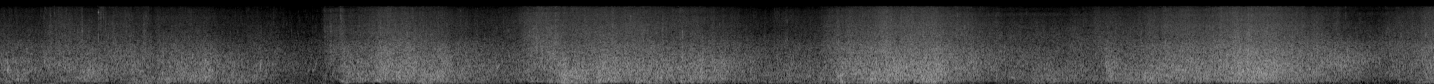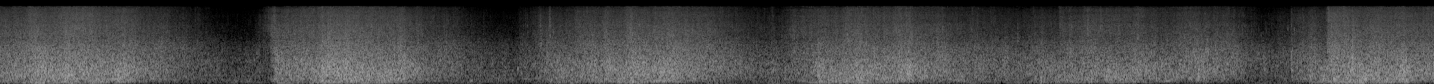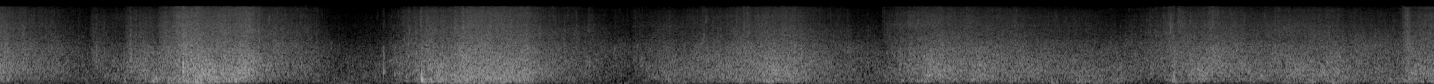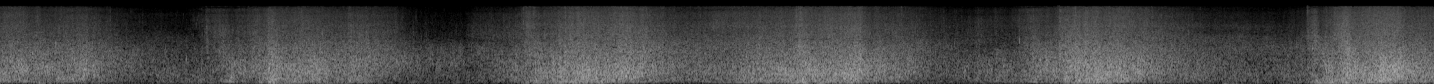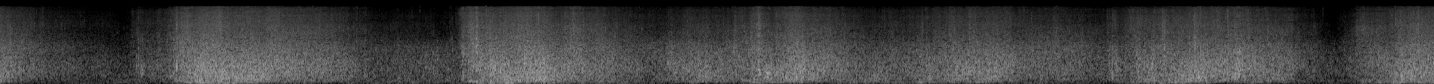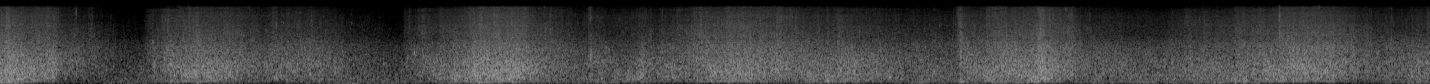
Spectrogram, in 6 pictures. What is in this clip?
Waves recorded using Zoom H6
